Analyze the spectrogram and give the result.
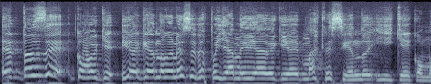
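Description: Animated in tone, a woman with a Chilean accent talks at a fairly quick pace with very wide pitch swings over noticeable background noise. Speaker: podcast host. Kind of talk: casual chat.

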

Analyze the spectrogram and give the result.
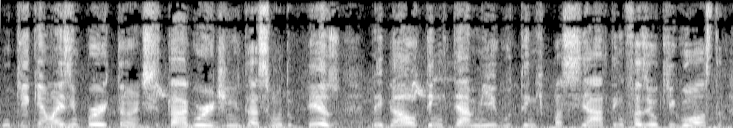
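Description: A man talks at a fairly quick pace, his voice carrying audible room echo amid noticeable background noise. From Brazil, São Paulo state (Ribeirão Preto). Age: 30s. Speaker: human development coach. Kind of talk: casual interview chat. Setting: in person, hot location in Barretos.

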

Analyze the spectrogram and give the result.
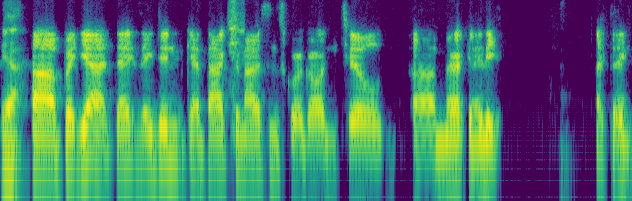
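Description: With an English accent, a man speaks in a fairly high pitch using fairly even intonation. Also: moderate pace. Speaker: comedian. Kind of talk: casual chat. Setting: video call.

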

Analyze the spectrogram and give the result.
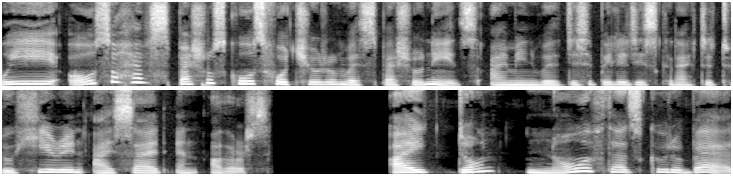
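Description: A woman with a Russian accent speaks at a fairly slow pace and medium pitch, with lively intonation. The recording is very clean with a silent background and a dry, close sound with no echo. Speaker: podcast host, English tutor. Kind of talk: scripted narration.

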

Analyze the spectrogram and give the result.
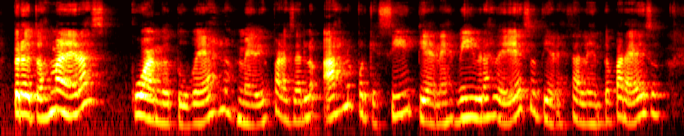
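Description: With an unremarkable speaking voice, a woman at a fairly high pitch talks at a fairly quick pace with hardly any pauses. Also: lively intonation. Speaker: podcast co-host. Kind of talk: casual chat.

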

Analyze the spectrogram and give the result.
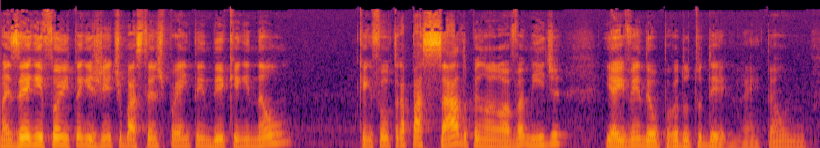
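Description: On a very clean recording with a silent background, a man with a fairly high pitch speaks at a moderate pace in a normal speaking voice, with ordinary pitch variation. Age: 30s. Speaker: motorsport YouTuber. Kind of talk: casual chat.

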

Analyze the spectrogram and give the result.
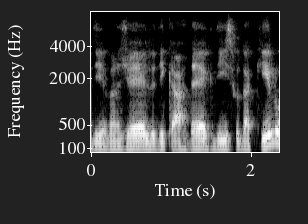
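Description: A man with a Recife accent, a medium pitch, a dark, mellow tone and a moderate pace. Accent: Recife Brazilian Portuguese. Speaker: spiritist federation president. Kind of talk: casual discussion.

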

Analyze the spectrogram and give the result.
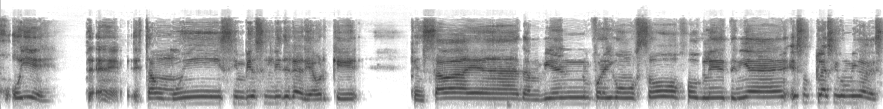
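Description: A man's high-pitched, monotone voice with flat intonation, very even loudness, and a fairly slow pace. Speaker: teacher and podcast co-host. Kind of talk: casual chat about books.

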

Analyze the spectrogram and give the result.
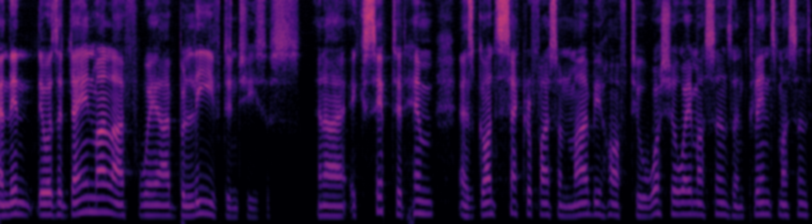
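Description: The recording is very clean with a silent background. A man with a plain, everyday voice, pitched fairly high, talks at a moderate pace with fairly even intonation. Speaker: pastor. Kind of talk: sermon with guided prayer. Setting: church. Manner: relaxed, conversational, gently reassuring.

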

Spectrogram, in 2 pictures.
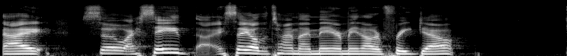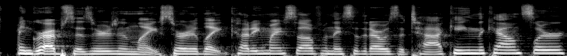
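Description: A woman speaks with a West Texas accent at a fairly quick pace, her pitch medium with ordinary variation. The recording is very clean, with a silent background. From Texas (San Angelo). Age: 30s. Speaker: recovering addict. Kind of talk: casual chat.

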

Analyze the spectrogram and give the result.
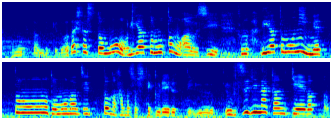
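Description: Through noticeable background noise, a woman talks at a moderate pace in a high pitch, with very wide pitch swings and big swings in loudness. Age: 30s. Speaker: podcaster. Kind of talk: casual monologue. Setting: at home.

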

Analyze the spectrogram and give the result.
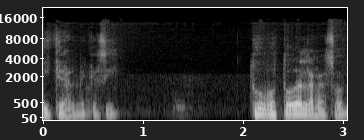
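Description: This man's voice sits at a medium pitch with a dark, mellow tone, recorded dry and close with no echo. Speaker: podcaster, videographer. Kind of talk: personal monologue. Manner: hesitant.

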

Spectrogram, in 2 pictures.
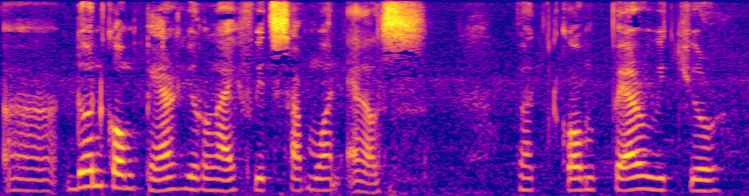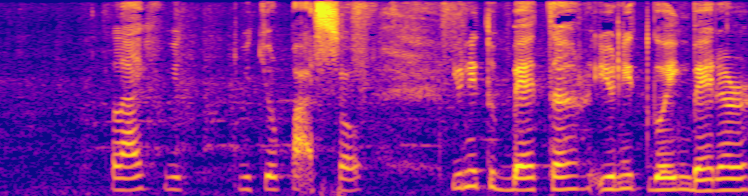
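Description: Woman with an Indonesian accent, fairly low pitch and monotone, flat intonation, at a very slow pace with long, frequent pauses. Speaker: podcaster. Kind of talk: personal monologue. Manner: halting.

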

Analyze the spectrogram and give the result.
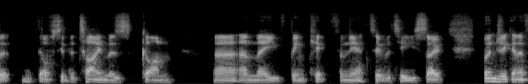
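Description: A man with a fairly low pitch and a bright, sharp tone speaks in a monotone, flat intonation, the sound dry and close with no echo. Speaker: podcast co-host. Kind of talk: casual podcast chat about a video game.

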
